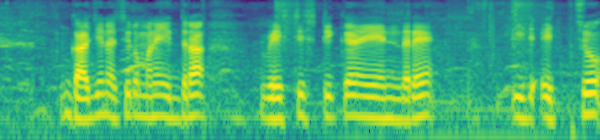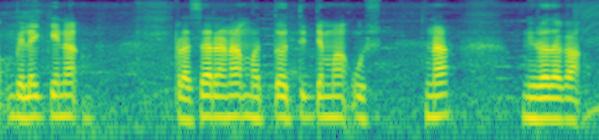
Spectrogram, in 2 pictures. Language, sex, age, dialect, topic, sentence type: Kannada, male, 18-24, Mysore Kannada, agriculture, statement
